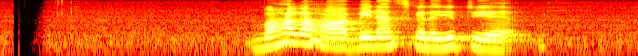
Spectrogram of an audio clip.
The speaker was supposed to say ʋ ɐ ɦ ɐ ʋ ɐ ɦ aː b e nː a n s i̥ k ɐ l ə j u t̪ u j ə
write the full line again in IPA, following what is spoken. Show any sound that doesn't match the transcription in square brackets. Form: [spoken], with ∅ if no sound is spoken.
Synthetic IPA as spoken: ʋ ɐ ɦ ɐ ʋ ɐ ɦ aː b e [n] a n s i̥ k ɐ l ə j u t̪ u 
